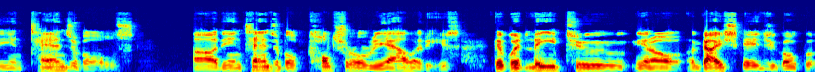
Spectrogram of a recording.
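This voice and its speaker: Recorded dry and close with no echo, a man with an unremarkable speaking voice talks at a fairly slow pace, at medium pitch with ordinary pitch variation. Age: 60s. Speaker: semi-retired podcast co-host. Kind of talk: panel discussion.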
